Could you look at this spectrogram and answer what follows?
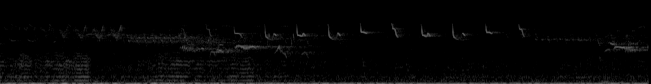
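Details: Outdoor white-tailed eagle pair on 2 May 2016 around midday, female and a distant male both calling: a regular series of about ten sharp, high, down-slurred yelps, roughly two per second, over low humming background noise.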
